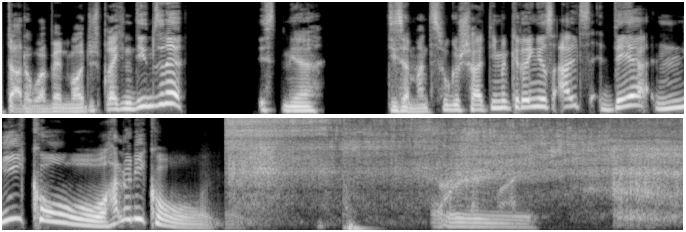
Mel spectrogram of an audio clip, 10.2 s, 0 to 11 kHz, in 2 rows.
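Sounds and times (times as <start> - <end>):
speech: 0.0 - 7.1, 8.4 - 9.9
non-alcoholic beer fizzing over from a shaken bottle: 6.8 - 10.2.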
